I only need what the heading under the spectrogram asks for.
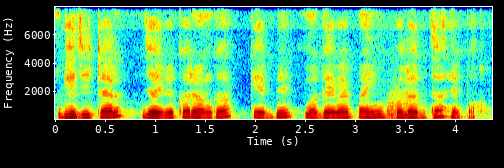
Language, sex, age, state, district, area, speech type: Odia, female, 30-45, Odisha, Kendrapara, urban, read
